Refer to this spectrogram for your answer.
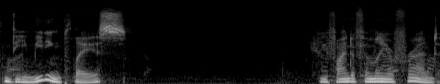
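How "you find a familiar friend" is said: usual speaking voice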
